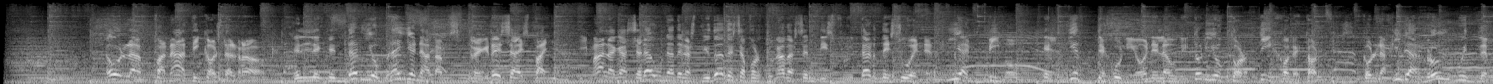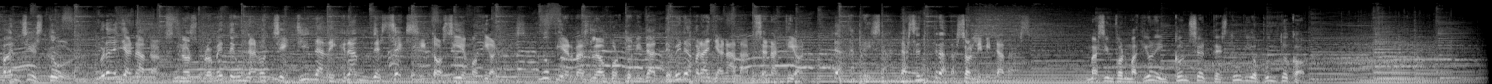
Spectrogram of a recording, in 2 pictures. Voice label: Radio Commercials, deep, trustworthy, confident Male Voice; Publicidad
